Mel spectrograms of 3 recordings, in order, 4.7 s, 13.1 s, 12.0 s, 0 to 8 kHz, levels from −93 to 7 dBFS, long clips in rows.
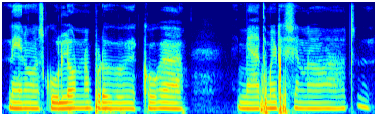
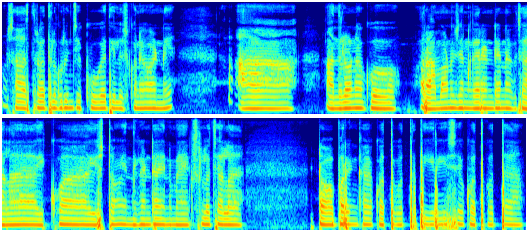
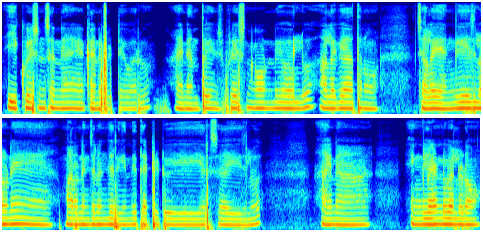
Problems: background sounds at intervals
